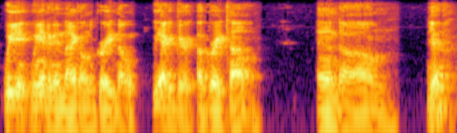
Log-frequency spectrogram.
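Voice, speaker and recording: Deep-voiced man, laid-back podcast chat. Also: flat delivery, unhurried, darkish tone. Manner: laid-back, hesitant with many fillers, laughs often. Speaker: podcast co-host. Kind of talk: casual chat. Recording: roomy, dull lo-fi sound.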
